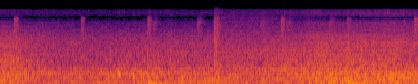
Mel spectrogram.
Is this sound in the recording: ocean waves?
yes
